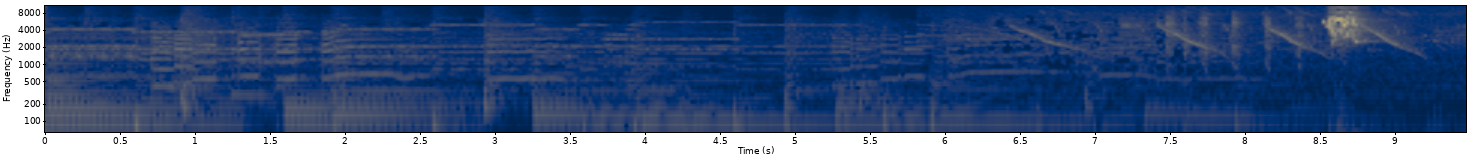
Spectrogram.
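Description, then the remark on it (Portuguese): Birds chirp and tweet at dawn in a native tribal village in quick, scattered calls over a steady low humming background, the high sweeping notes growing busier toward the end with one sharper, louder burst. “Já é possível ouvir o som de alguns pássaros e o grito de algumas crianças correndo pelas ruas.”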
